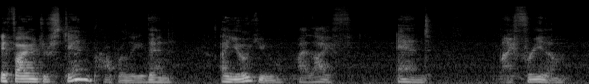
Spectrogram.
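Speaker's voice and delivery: faltering voice. Narrating a second-person story, a woman answers you in a faltering voice. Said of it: "she says in a faltering voice".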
